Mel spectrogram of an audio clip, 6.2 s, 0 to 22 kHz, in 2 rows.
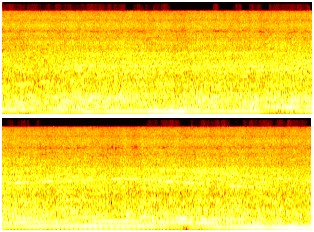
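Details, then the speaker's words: Honda Vario 110 carburetor scooter during the charging check after the battery was charged to 11.81 V: engine revs up and down smoothly, pitch following the throttle cleanly with no misses; the charging voltage keeps rising. "Untuk pengecekan bagian pengisian, naik ya, ini naik terus."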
